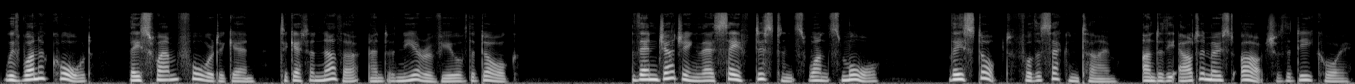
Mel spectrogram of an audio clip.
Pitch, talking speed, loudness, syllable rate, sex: 180 Hz, 165 wpm, -19 LUFS, 5.0 syllables/s, female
